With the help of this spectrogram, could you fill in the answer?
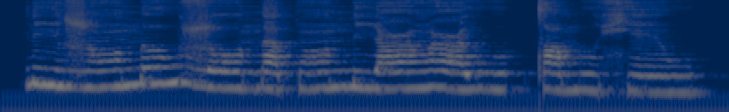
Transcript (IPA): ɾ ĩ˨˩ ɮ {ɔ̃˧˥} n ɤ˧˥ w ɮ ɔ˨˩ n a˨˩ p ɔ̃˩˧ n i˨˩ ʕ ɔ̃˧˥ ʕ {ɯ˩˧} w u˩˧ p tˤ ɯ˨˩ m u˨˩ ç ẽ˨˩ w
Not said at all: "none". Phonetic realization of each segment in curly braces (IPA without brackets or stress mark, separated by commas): ɔ̃˩˧, ɯ˩˧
